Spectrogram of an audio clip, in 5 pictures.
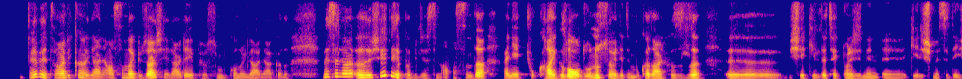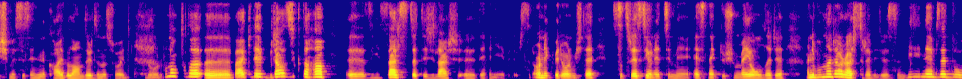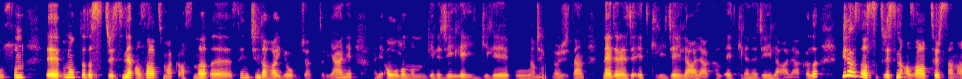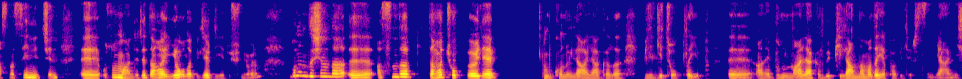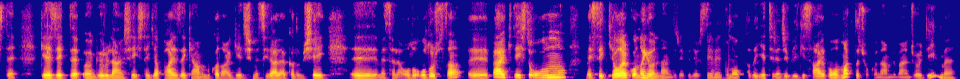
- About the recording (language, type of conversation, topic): Turkish, advice, Belirsizlik ve hızlı teknolojik ya da sosyal değişimler karşısında nasıl daha güçlü ve uyumlu kalabilirim?
- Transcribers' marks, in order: other background noise; tapping; swallow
